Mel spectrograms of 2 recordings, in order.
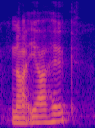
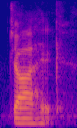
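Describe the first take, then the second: First: The name begins with a Y sound. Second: The name begins with a J sound. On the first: The speaker calls it wrong. "I see a J and I want to go ya" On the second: The speaker calls it right. "Is it ja?"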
